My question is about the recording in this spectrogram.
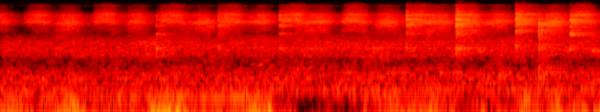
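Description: Felt-tip marker rubbing on a whiteboard in short repeated strokes, about three a second, as a square-wave line is drawn.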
